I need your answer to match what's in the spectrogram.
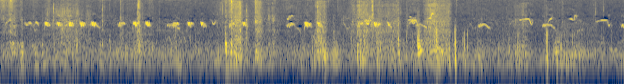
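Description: Quail give quick runs of short, high chirping notes, several to a second. Wing flutters and scuffling noises break in throughout.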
